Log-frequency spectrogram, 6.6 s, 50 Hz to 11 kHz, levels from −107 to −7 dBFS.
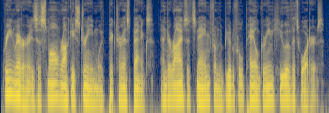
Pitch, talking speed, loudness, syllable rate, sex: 90 Hz, 210 wpm, -20 LUFS, 5.3 syllables/s, male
